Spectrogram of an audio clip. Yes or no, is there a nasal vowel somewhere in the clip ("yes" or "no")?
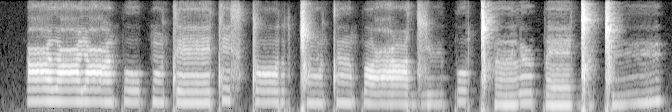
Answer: yes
